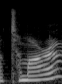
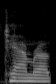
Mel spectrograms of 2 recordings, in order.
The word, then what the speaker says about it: Tamara: My mom was sadistic because everyone's all, Tamara? And I'm like, no, it's Tamara.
